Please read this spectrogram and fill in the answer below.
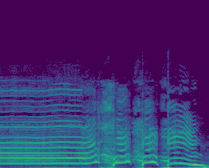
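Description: A man's Mexican grito yelled into a microphone. A high cry is held steady on one pitch, then about a second in it breaks into quick rising-and-falling yelps.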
